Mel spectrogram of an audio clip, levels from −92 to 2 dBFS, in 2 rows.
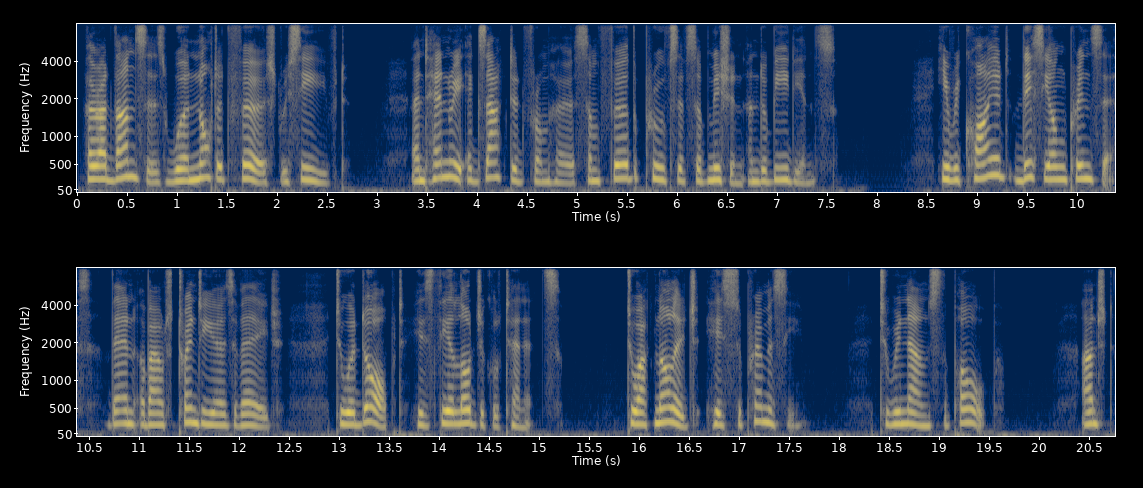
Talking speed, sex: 155 wpm, female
